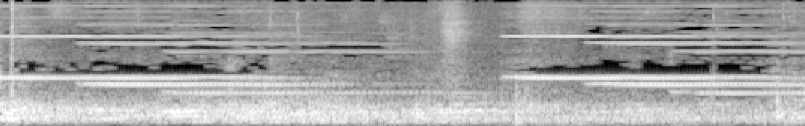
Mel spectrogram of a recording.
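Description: A continuous electric bell rings steadily for several seconds to call a vote on a bill amending the forest law, a bright sustained tone with a faint buzzy edge, while a low murmur of voices and room noise continues underneath.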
